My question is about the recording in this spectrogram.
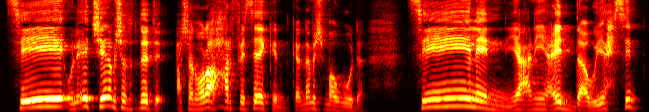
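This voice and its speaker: Egyptian male language teacher, rapid lesson delivery with drilled repetitions. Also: fairly high pitch, sing-song. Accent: Egyptian Arabic. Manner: drills pronunciation, repeating words with sharp stresses. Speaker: German teacher. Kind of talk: recorded classroom lesson.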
